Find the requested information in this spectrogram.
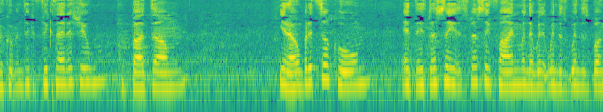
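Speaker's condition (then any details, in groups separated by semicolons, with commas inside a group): Cerebral palsy; speaks fast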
